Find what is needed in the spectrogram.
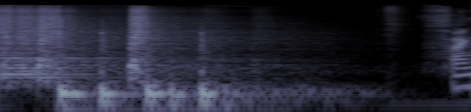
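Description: The tail of a brass band's final chord, then a closing fill on a drum kit: about four low drum strikes within the first second, with snare or cymbal crack on two of them, ringing away.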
